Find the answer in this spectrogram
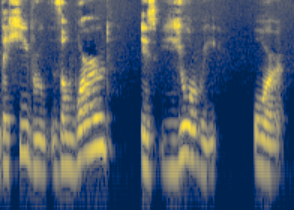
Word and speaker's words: Uri: the 221 in the Hebrew, the word is Uri, or Uri is how they pronounce it.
